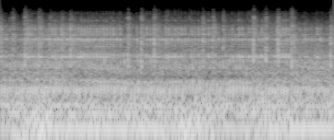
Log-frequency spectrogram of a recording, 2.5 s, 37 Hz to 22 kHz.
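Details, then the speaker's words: Stihl MS 260 Pro chainsaw, freshly fueled, idling outdoors: steady low two-stroke burble holding an even idle without surging or dying, wind noise behind; previously it idled briefly then stalled, now idles decently. "The whole life that saw never idled decent. Well, I think it's decent now."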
